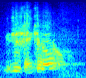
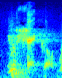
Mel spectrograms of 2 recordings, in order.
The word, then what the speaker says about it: Yushchenko: Yushchenko. – Yushchenko, right.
